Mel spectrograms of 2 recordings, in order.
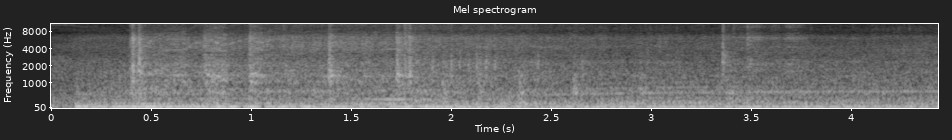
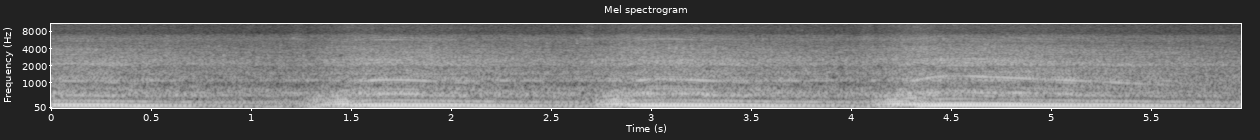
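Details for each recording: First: Chevrolet Aveo manual with hard start and low power; after cranking it catches into a lumpy, heavily vibrating idle with uneven low thuds: misfire. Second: Chevrolet Aveo manual with previous hard start, low power, misfire and heavy vibration, after repair: revs rise and fall smoothly with no stumble, miss or shake, vibration gone.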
